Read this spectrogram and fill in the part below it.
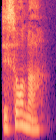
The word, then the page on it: dishonour: British English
